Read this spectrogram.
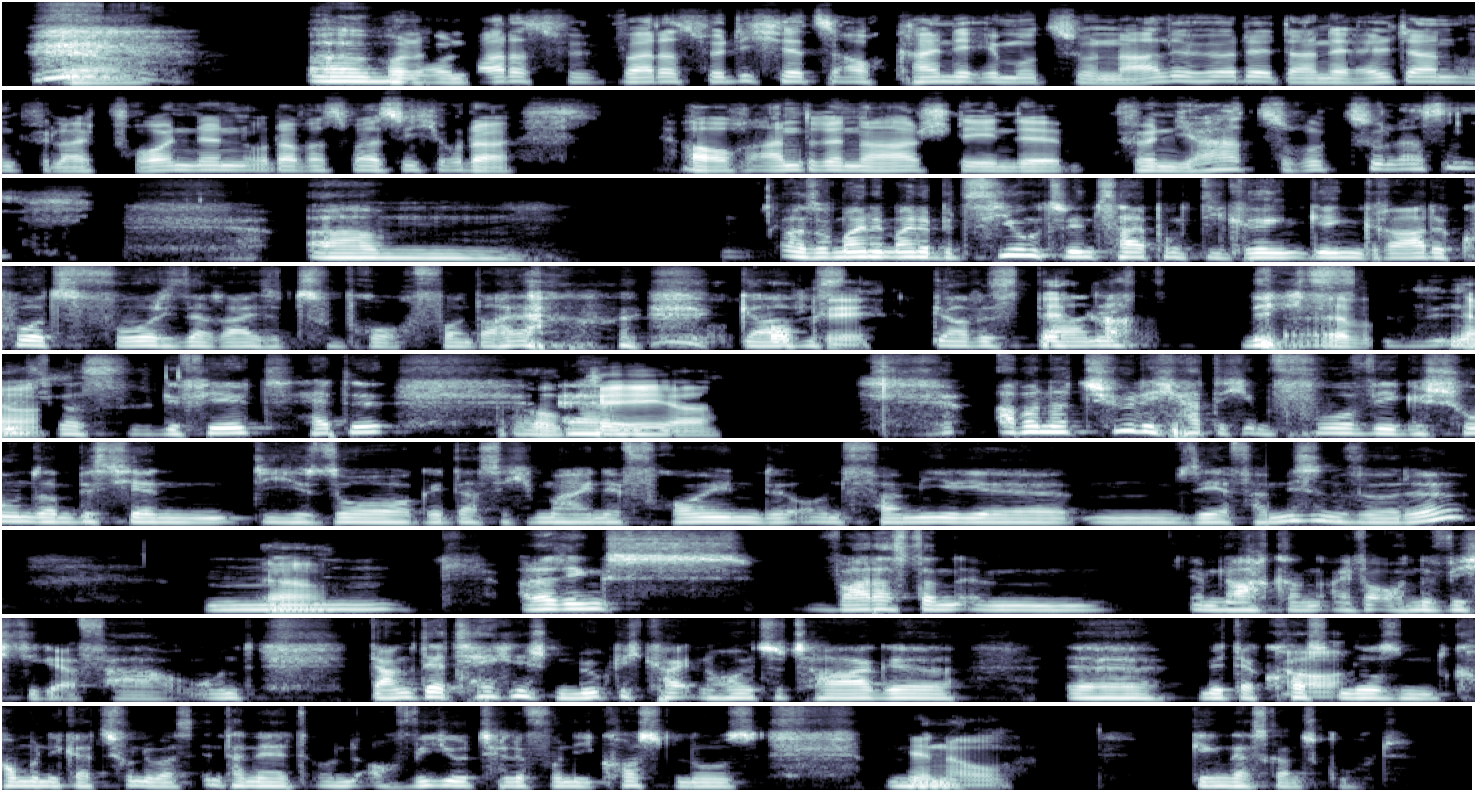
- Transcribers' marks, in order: other background noise; "ging-" said as "gring"; laughing while speaking: "daher"; tapping; laughing while speaking: "Ja"; laughing while speaking: "nichts"
- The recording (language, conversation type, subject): German, podcast, Wie war deine erste große Reise, die du allein unternommen hast?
